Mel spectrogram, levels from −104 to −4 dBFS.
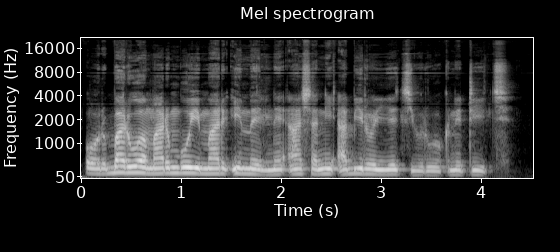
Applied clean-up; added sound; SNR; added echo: neural mask model DeepFilterNet 3.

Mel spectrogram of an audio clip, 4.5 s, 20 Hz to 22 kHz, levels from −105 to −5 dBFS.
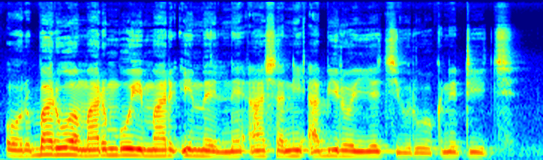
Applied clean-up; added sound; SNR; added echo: none; none; none; none.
